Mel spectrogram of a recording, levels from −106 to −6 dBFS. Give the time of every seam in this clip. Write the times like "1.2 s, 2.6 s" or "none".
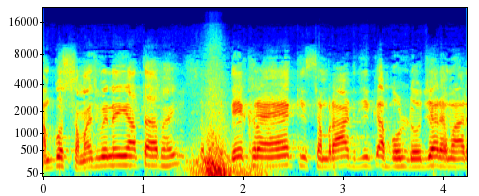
1.7 s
